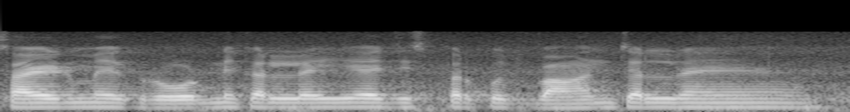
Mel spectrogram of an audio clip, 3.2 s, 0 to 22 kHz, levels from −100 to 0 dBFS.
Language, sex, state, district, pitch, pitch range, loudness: Hindi, male, Uttar Pradesh, Shamli, 125 Hz, 120-125 Hz, -19 LUFS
